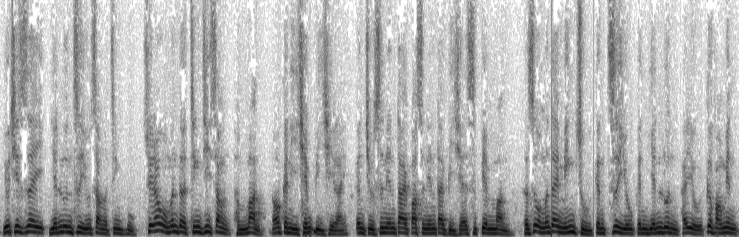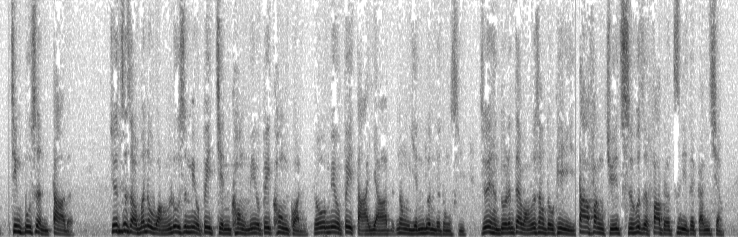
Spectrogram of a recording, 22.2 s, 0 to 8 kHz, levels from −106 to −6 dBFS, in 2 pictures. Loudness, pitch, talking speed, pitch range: -17 LUFS, 150 Hz, 345 characters per minute, 130-170 Hz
